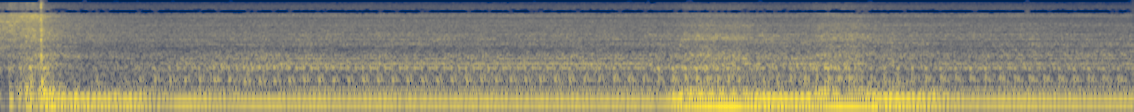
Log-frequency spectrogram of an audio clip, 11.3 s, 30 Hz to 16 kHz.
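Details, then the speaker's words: Ford Transit Connect 1.5 TDCi diesel, first start after a head rebuild following timing belt failure, crank sensor refitted; catches and settles into an even idle with a small rev rise midway, no knocks or clatter; normal idle. "well I'm a happy boy obviously to hear an engine run after all that work it's it's very good it's music to my ears"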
